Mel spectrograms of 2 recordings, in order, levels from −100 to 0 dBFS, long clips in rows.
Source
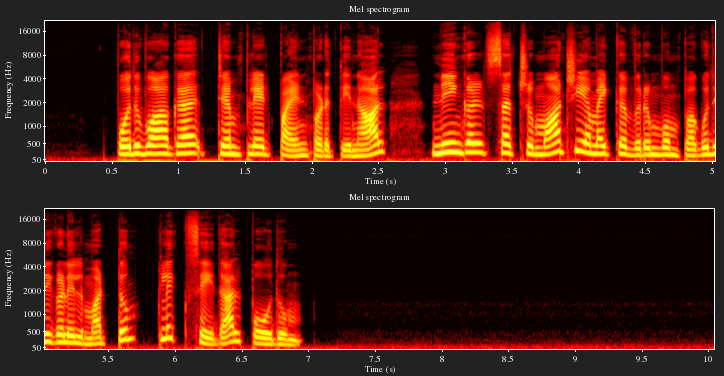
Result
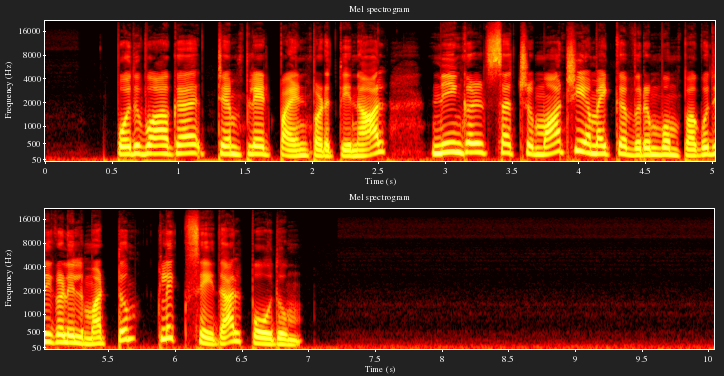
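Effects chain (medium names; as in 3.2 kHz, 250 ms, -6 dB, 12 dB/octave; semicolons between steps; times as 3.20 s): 3.40–3.91 s: compression, threshold -21 dBFS, peak gain reduction 6 dB; peak limiter -15 dBFS, peak gain reduction 7.5 dB; trim +8 dB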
